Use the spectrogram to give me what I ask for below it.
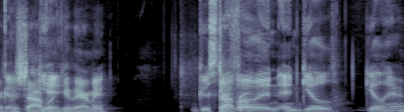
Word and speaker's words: Guilherme: Gustavo and Guilherme? Guilherme. Guilherme. Okay. Do Portuguese pronunciation is a whole other word.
